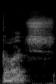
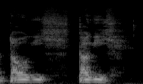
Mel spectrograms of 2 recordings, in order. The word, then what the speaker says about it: Doge: So Elon Musk just tweets DOGE, which is up for interpretation of how it's pronounced, but it's like could be pronounced Dodge or Doggy.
